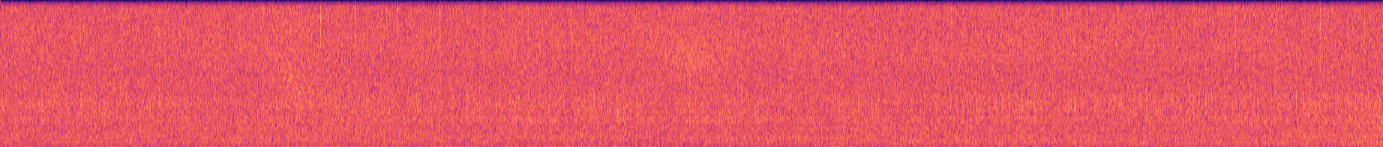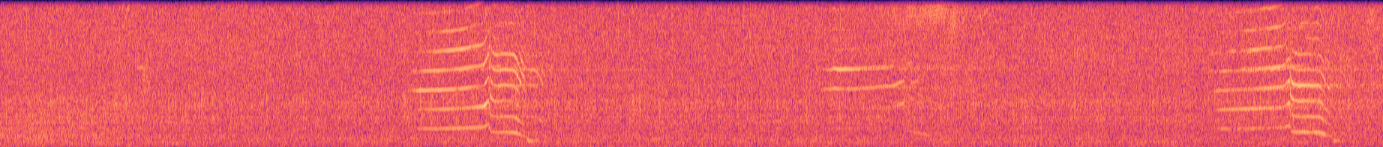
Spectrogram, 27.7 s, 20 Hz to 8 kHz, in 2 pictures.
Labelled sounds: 22.0	23.1	killer whale, southern resident, 0.79 to 4.6 kHz

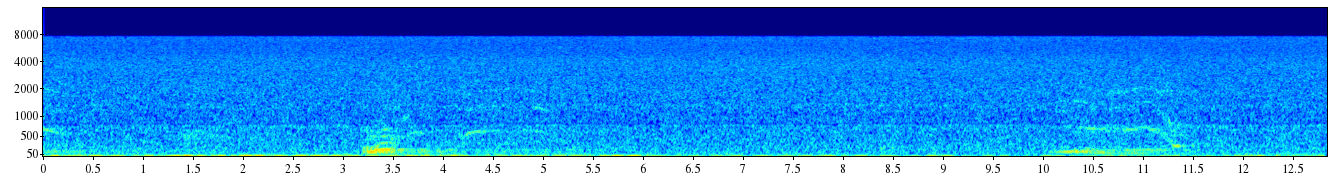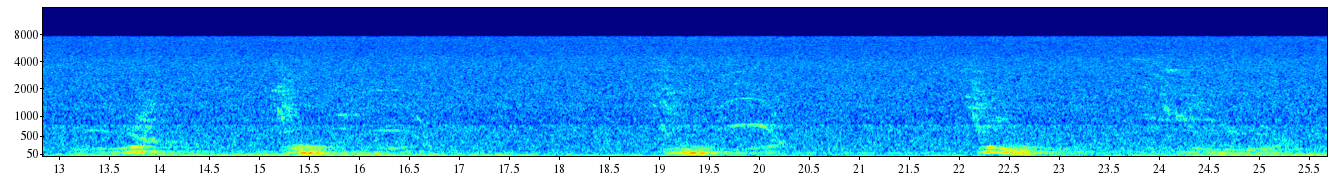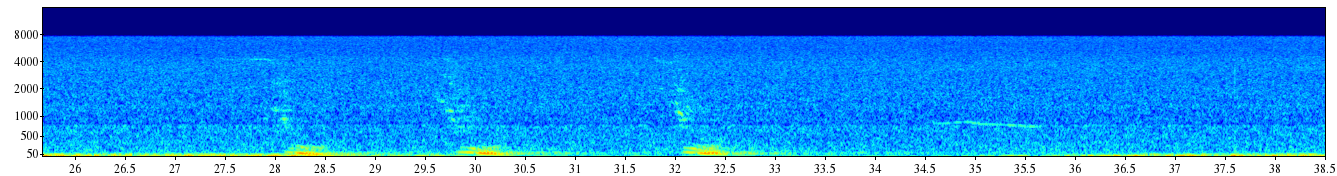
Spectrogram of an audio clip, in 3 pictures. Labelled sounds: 18.9	19.2	humpback whale, 3.1 to 3.3 kHz
19.7	20.1	humpback whale, 0.80 to 0.83 kHz
24.0	24.3	humpback whale, 0.86 to 1.3 kHz
27.7	28.0	humpback whale, 4.1 to 4.4 kHz
34.9	35.3	humpback whale, 0.80 to 0.90 kHz

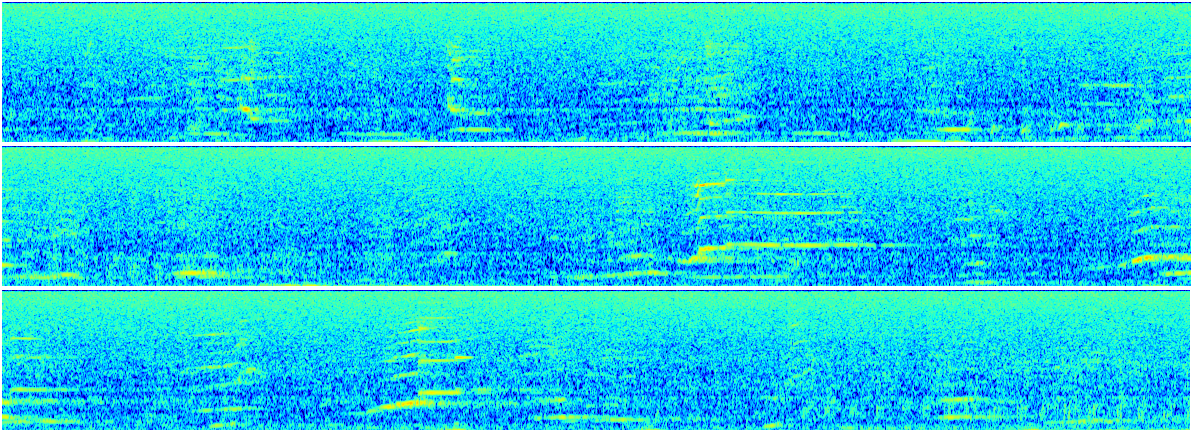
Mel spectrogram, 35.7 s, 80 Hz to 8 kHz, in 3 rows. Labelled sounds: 1.3	2.8	humpback whale, 0.96 to 3.1 kHz
4.5	4.8	humpback whale, 2.2 to 2.5 kHz
11.0	12.0	humpback whale, 1.2 to 1.6 kHz
18.7	20.1	humpback whale, 0.80 to 3.9 kHz
23.2	24.3	humpback whale, 0.83 to 2.9 kHz
25.6	26.4	humpback whale, 1.0 to 3.2 kHz
27.6	28.5	humpback whale, 0.80 to 4.5 kHz
29.1	29.3	humpback whale, 2.3 to 2.4 kHz
31.6	31.9	humpback whale, 1.0 to 1.5 kHz

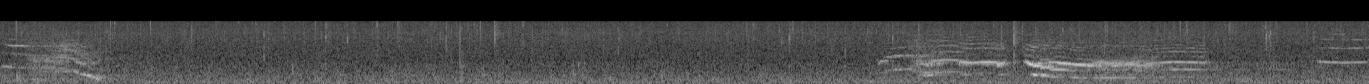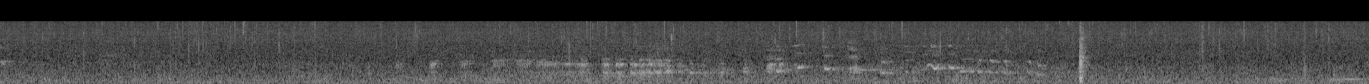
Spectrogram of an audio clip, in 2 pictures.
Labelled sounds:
0.0	0.9	humpback whale, 0.91 to 2.6 kHz
8.8	12.1	humpback whale, 0.78 to 2.8 kHz
13.2	13.7	humpback whale, 0.97 to 2.2 kHz
23.5	23.8	humpback whale, 1.0 to 1.2 kHz

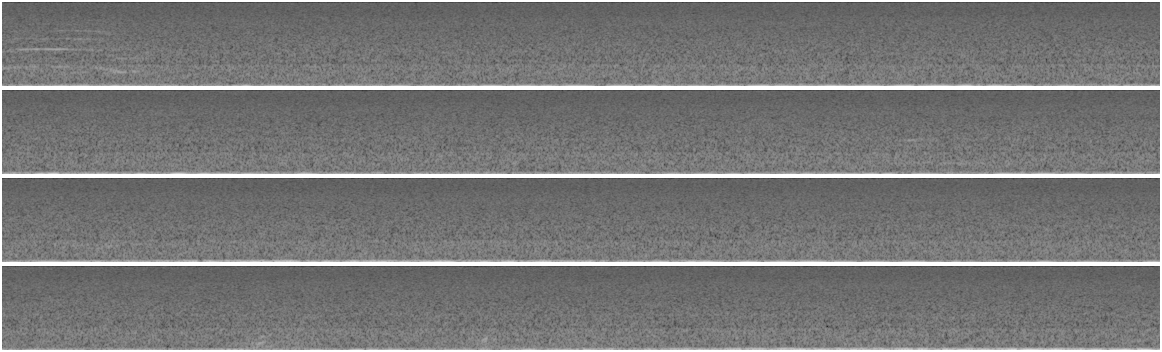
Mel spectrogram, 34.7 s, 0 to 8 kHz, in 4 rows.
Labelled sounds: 0.0	0.8	humpback whale, 1.3 to 2.8 kHz

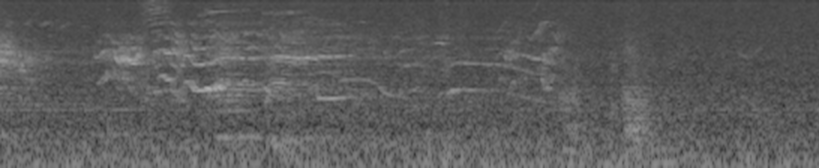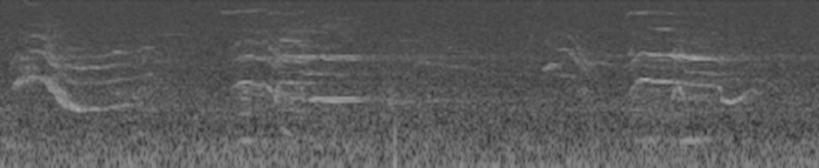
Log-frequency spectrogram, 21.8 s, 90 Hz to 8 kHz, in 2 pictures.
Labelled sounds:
1.2	4.6	killer whale, Bigg's (transient), 0.80 to 7.9 kHz
5.3	6.4	killer whale, Bigg's (transient), 0.86 to 2.6 kHz
6.7	7.4	killer whale, Bigg's (transient), 1.1 to 2.1 kHz
11.1	12.7	killer whale, Bigg's (transient), 0.80 to 4.2 kHz
13.9	15.7	killer whale, Bigg's (transient), 0.80 to 6.0 kHz
16.5	17.2	killer whale, Bigg's (transient), 1.3 to 1.5 kHz
18.1	21.0	killer whale, Bigg's (transient), 0.80 to 5.7 kHz

